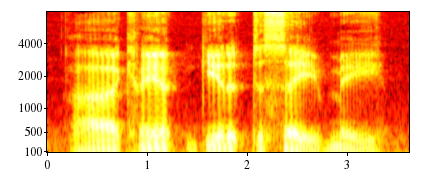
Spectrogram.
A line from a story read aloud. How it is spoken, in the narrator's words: Yuma growled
